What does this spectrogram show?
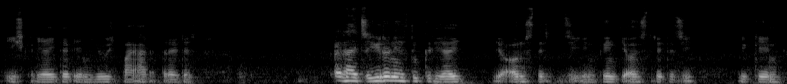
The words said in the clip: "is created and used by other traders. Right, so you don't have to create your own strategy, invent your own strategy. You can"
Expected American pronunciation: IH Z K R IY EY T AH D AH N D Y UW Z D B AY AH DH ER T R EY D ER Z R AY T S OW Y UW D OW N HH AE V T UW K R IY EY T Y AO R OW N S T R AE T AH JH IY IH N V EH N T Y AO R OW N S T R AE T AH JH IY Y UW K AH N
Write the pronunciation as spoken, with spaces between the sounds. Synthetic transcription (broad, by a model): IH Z K R IY EY T AH D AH N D Y UW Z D B AY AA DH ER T R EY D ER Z R AY T S OW Y UW D OW N HH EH F T UW K R IY EY T Y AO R OW N S T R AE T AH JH IY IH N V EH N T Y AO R OW N S T R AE T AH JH IY Y UW K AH N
